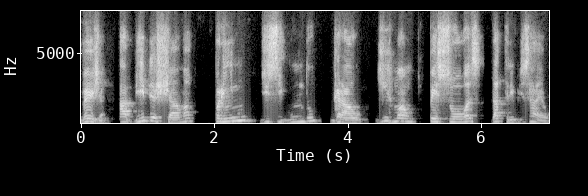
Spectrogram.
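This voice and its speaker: A man speaks at a high pitch and very slow pace, with lively intonation. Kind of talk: Bible teaching on a livestream. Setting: live stream.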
